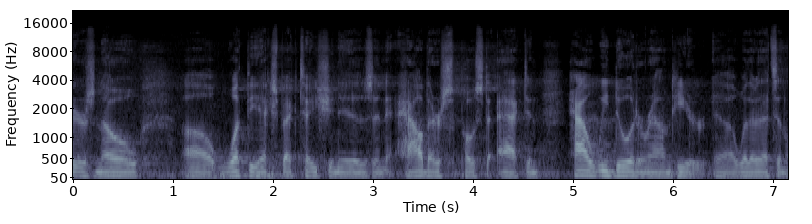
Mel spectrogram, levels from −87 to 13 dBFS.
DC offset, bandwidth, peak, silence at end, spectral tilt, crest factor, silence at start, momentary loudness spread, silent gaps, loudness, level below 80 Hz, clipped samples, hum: under 0.1%; 15.5 kHz; -8 dBFS; 0 s; -5 dB/octave; 24 dB; 0 s; 9 LU; none; -33 LUFS; -58 dBFS; under 0.1%; none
